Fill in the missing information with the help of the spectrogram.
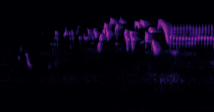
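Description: An olive-backed pipit sings a high, thin jumble of sweet, sliding notes that quickens into a fast, even trill at the end.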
